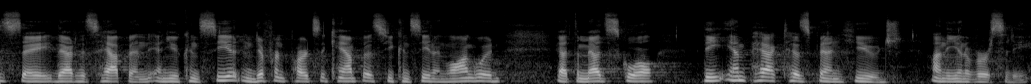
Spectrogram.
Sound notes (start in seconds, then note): none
